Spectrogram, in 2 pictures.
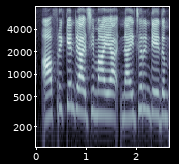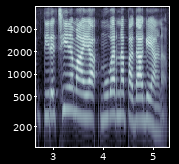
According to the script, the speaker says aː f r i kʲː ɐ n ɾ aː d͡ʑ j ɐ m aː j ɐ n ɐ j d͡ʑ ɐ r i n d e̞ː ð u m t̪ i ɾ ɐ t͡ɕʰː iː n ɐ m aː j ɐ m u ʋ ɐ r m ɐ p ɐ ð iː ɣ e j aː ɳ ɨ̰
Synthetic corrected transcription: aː f r i kʲː ɐ n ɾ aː d͡ʑ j ɐ m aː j ɐ n ɐ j d͡ʑ ɐ r i n d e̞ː ð u m t̪ i ɾ ɐ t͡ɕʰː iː n ɐ m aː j ɐ m u ʋ ɐ r ɳ ɐ p ɐ ð aː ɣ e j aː ɳ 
